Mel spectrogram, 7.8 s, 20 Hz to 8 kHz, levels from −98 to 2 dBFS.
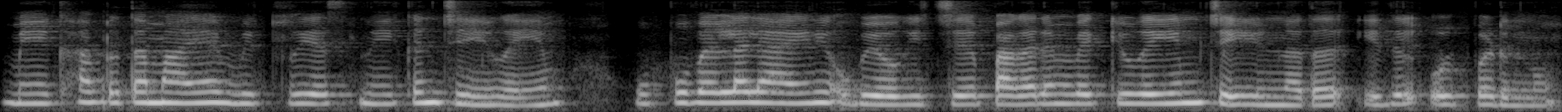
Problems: low volume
